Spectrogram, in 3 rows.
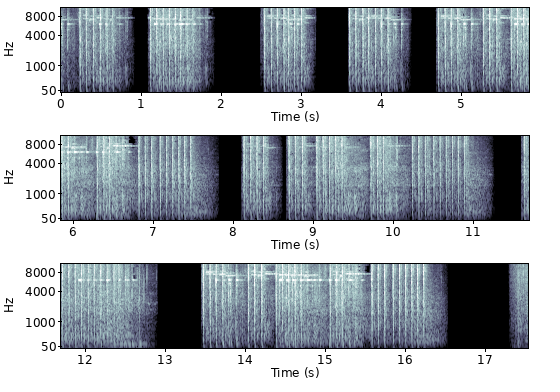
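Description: Thompson M1928 submachine gun sound effect: about eight bursts of full-automatic .45 fire, some under a second and some about three seconds long, each cut off abruptly into dead silence.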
